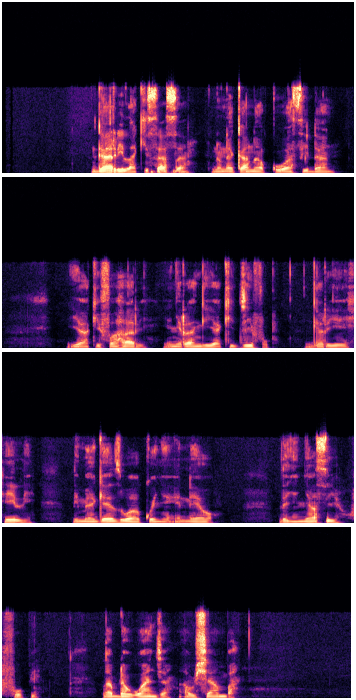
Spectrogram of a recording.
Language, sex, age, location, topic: Swahili, male, 25-35, Nairobi, finance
